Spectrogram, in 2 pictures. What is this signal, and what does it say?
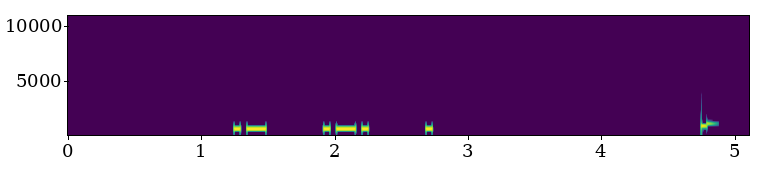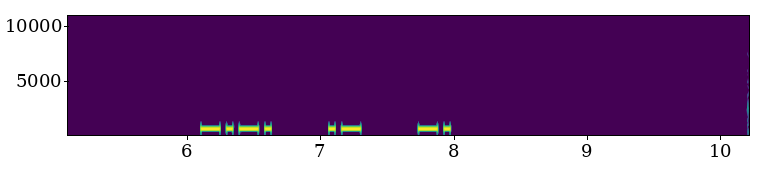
Morse code, heard as a keyed tone, about 25 wpm, spaced as for 14 wpm, 700 Hz. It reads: ARE CAN
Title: 3x Character Spacing - Top 300 Words - 25wpm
